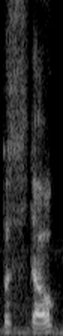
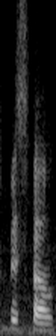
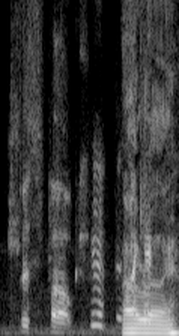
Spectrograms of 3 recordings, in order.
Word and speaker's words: bespoke: You know, in the high-end world, the uh the custom colors are called bestowed. Bespoke. Bespoke. Say it right.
